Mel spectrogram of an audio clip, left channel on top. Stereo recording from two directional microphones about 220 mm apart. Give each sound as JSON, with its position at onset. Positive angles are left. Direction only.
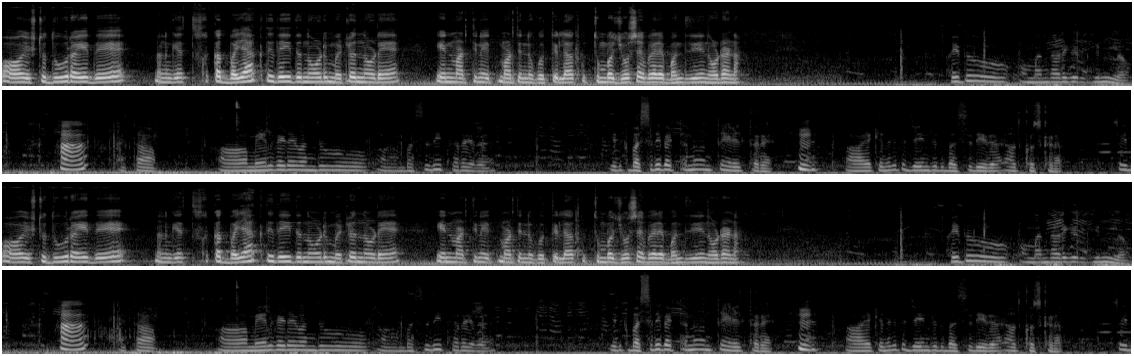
{"t": 0.0, "sound": "a woman's voice", "side_deg": 10}
{"t": 9.5, "sound": "speech", "side_deg": -20}
{"t": 10.7, "sound": "speech", "side_deg": 0}
{"t": 17.4, "sound": "speech", "side_deg": -10}
{"t": 19.2, "sound": "speech", "side_deg": 0}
